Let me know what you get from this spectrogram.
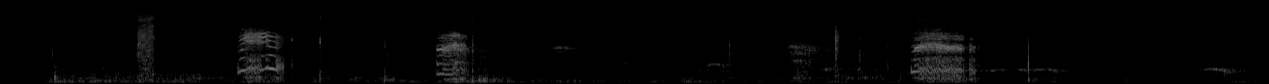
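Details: Domestic cat meowing in three loud drawn-out calls near 2.5, 4.5 and 9.3 seconds, with quieter short mews and scattered clicks and rustles between them in a quiet room.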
